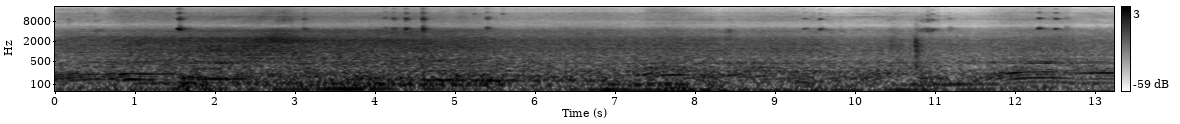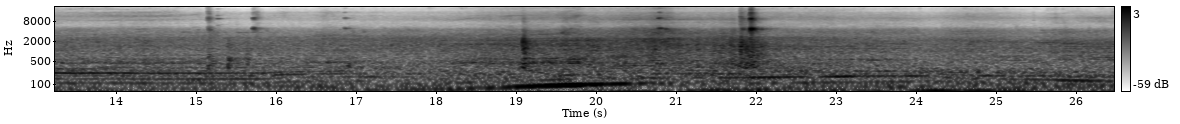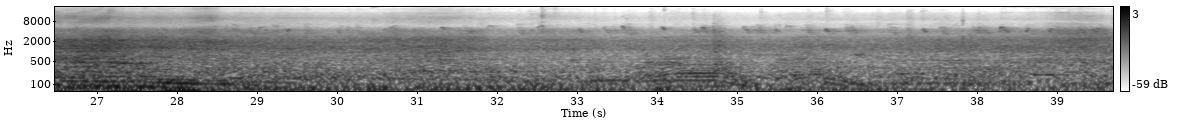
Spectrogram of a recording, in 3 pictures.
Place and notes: Sec., Yuanshan Rd., Yuanshan Township - Traffic Sound
Traffic Sound, At the roadside, In front of the convenience store
Sony PCM D50+ Soundman OKM II
25 July 2014, 13:13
